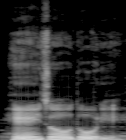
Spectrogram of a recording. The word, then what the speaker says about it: 平常通り: 시아츠카라 처음 출발부터 해조도리 해조도리 하면은 평상 해조가 평상입니다. 토리데 붙어서 발음이 도리로 바뀌었습니다.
